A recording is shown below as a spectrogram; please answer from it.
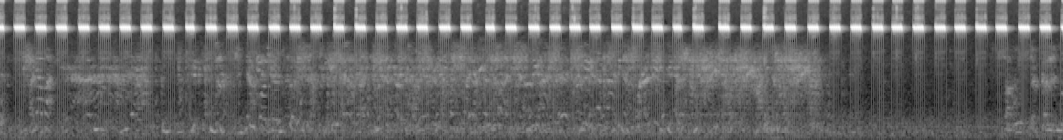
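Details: A jangkrik jeliteng, the Javanese cricket taken from a rice field and famed for its piercing voice for scaring off rats, chirps in a fast, even series of sharp pulsed bursts, with a faint mid-pitched background murmur.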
